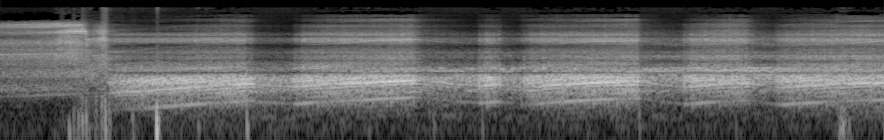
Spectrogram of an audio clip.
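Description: A car engine revs, rising in pitch again and again.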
